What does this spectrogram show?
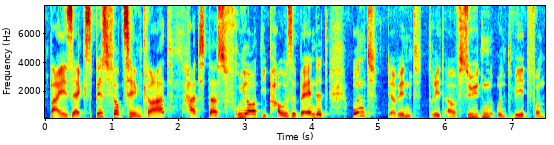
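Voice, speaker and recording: A man in his thirties presenting scripted regional news and weather in a measured, formal announcing manner with clear emphasis. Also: on the high side, a little mellow. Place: TV studio.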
